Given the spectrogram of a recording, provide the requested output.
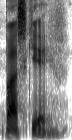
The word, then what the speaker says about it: Basquiat: that how you said basquiat yeah i've done that with my french studies you don't pronounce the t unless there's an e after it art world um i'm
